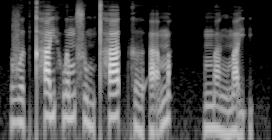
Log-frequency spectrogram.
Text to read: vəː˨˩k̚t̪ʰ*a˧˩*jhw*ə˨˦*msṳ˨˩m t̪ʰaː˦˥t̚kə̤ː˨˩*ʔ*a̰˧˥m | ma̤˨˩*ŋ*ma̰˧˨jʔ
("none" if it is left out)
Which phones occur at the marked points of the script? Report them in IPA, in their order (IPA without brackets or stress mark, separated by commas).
a˧, ə˨˦, ʔ, ŋ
